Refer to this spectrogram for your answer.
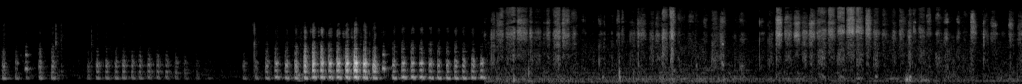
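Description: A ferret gives rapid, clucking chatter in short bursts, followed by scratchy rustling.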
